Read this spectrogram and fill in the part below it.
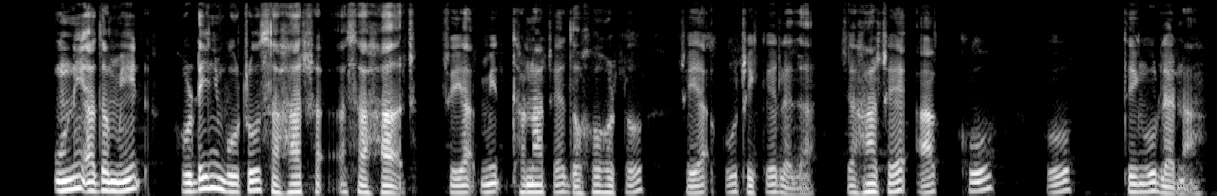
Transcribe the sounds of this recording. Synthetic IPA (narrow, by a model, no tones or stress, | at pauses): uniʔad̪ɔmit̪̚ | huɖiɲbuʈusaɦaɾsahaɾ | ɾɛjaʔmit̪̚ˀt̪ʰːanaɾɛd̪ɔhɔɦɔʈɔ | ɾɛjaʔkuɾʰikɛlɛd̪a̰ | d͡ʒaɦãɾɛakʰ | u | kɔ | t̪ɛŋɡulɛna̰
